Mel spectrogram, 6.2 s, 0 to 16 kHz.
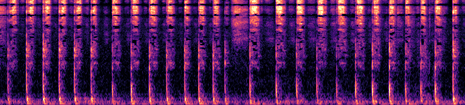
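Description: Apple Pencil 2nd generation tip scratching rapidly back and forth on an iPad Pro's glass screen while shading, a faint, even run of about six quick ticks a second.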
